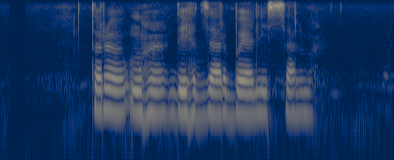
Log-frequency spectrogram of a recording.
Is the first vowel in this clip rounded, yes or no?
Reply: no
